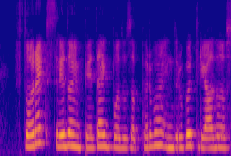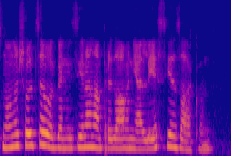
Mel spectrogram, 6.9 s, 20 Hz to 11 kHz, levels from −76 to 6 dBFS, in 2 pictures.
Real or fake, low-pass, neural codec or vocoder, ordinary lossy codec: fake; none; vocoder, 22.05 kHz, 80 mel bands, WaveNeXt; none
